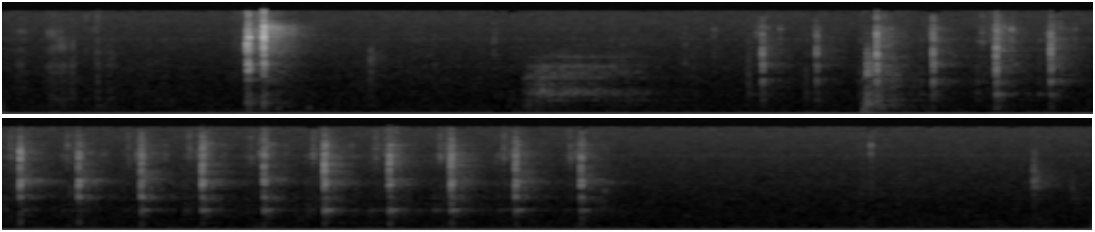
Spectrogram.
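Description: Rotary leather punch being worked on stiff rawhide while punching stitching holes. There is one sharp snap about a second in, then a short rub. After that comes a quick, even run of clicks, about four a second, lasting some three seconds.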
